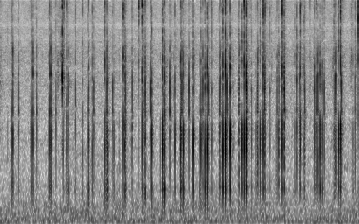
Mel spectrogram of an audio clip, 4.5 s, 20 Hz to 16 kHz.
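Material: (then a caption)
Glass. A small, clear glass perfume bottle with a gold cap, partly filled and held in the hand, is tapped and scratched with long nails. A quick, uneven run of light, sharp clicks and brief scratchy bursts rings briefly around 1.3 kHz, with bright high edges and almost no low end.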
